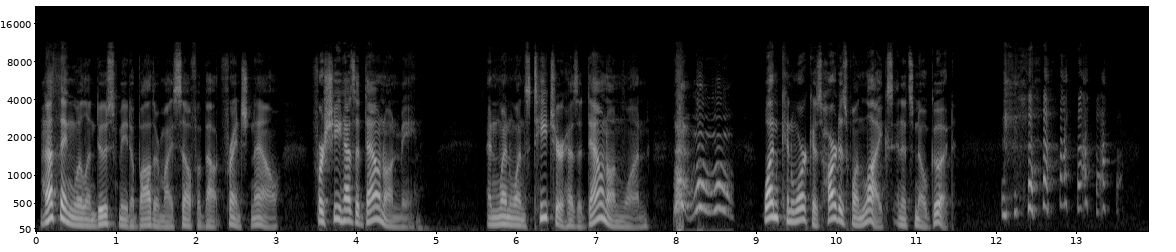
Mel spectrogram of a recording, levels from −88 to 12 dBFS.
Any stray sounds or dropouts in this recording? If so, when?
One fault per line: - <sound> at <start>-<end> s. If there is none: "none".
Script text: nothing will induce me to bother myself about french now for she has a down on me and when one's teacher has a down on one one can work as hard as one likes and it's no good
- bark at 8.0-8.7 s
- laugh at 12.1-13.6 s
